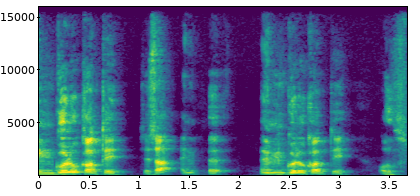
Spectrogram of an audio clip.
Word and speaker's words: N'Golo Kanté: Mais je crois que le N, si j'ai bien compris, le N il se prononce pas. C'est N'Golo Kanté.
